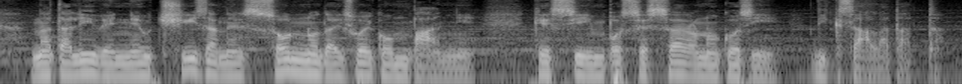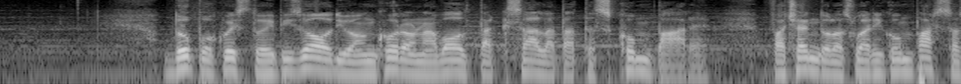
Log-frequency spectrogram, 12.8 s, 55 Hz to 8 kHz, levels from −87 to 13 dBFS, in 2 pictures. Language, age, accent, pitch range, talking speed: Italian, 30-49, native, 90-115 Hz, 120 wpm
